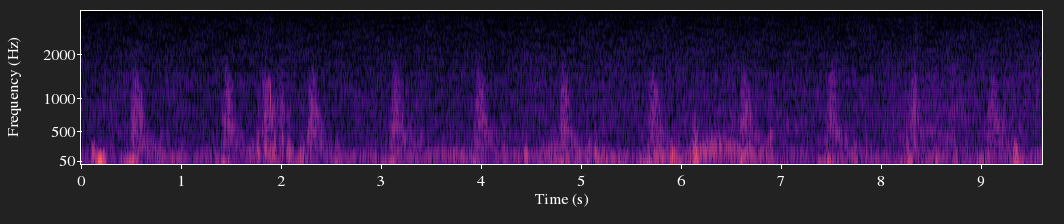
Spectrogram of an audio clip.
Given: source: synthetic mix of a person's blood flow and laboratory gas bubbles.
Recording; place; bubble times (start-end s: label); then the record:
Doppler ultrasound of blood flow; subclavian vein
1.75-2.10 s: bubbles
From the record:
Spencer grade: 1 (occasional bubble signal discernible with the cardiac motion signal, with majority of cardiac periods free of bubbles); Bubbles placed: anywhere in the cardiac cycle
